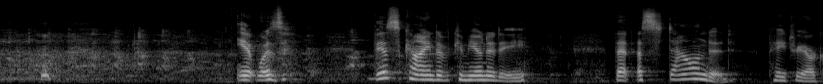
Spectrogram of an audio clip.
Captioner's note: roaring laughter from audience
